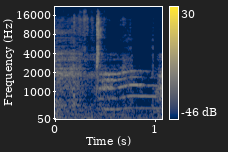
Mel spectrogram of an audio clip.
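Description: A pet cat named Lucy lets out a single drawn-out, wavering meow indoors, fairly quiet and a little distant, with no one speaking.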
